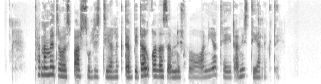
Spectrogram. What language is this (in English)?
Georgian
